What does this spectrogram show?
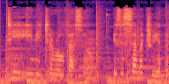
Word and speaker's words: Cimitirul Vesel: mary cemetery the merry cemetery romanian symmetra vessel pronounced t e miteral vessel is a cemetery in the village of sepanta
